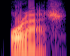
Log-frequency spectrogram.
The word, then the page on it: orache: American English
